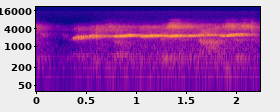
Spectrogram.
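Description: A single long whistle held at one steady high pitch, rising slightly at the end.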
